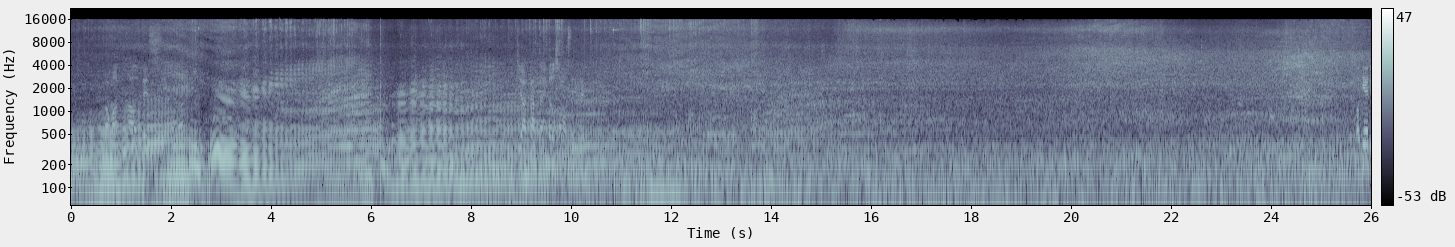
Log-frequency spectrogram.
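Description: Road traffic of motor scooters and motorcycles passing on a city street, two of them going by close at about two and a half and six seconds in, then a steady traffic hum.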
